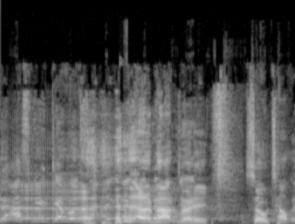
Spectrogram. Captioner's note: laugh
